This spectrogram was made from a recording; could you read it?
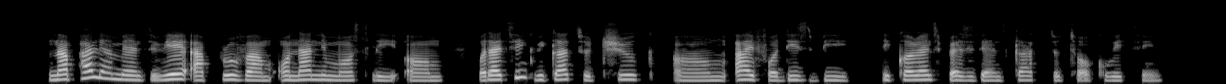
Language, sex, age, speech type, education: Nigerian Pidgin, female, 15-29, spontaneous, tertiary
